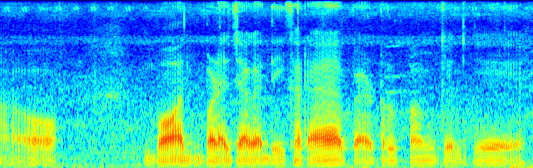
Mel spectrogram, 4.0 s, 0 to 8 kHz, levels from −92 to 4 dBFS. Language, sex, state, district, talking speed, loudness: Hindi, male, Chhattisgarh, Jashpur, 180 wpm, -20 LUFS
